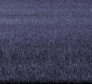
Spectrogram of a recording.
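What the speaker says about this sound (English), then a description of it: "the water is much more like a regular brook" A mountain brook on Mount Moosilauke rushes steadily beside a hiking trail, a continuous close wash of flowing water with no breaks and no voices.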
